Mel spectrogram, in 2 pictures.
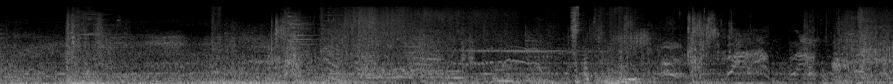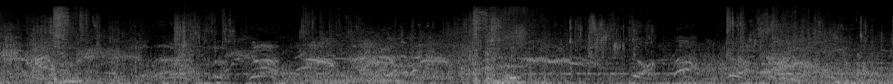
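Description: Blades slash and strike with sharp impacts.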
